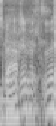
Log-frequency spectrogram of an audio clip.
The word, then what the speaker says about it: Dagelet: ja, Dagelet of zo. Ik weet nooit hoe je zijn naam moet uitspreken. – Hans Dagelet.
